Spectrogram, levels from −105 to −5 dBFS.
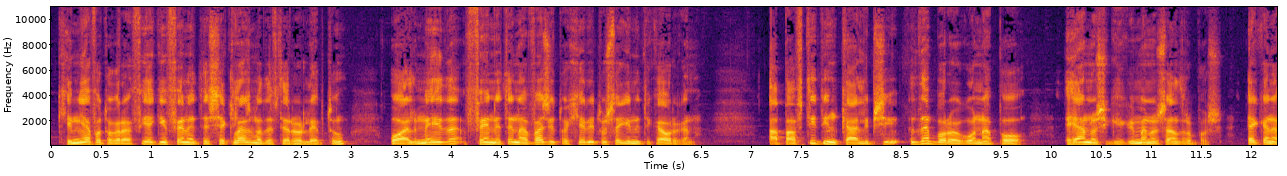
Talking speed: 160 wpm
